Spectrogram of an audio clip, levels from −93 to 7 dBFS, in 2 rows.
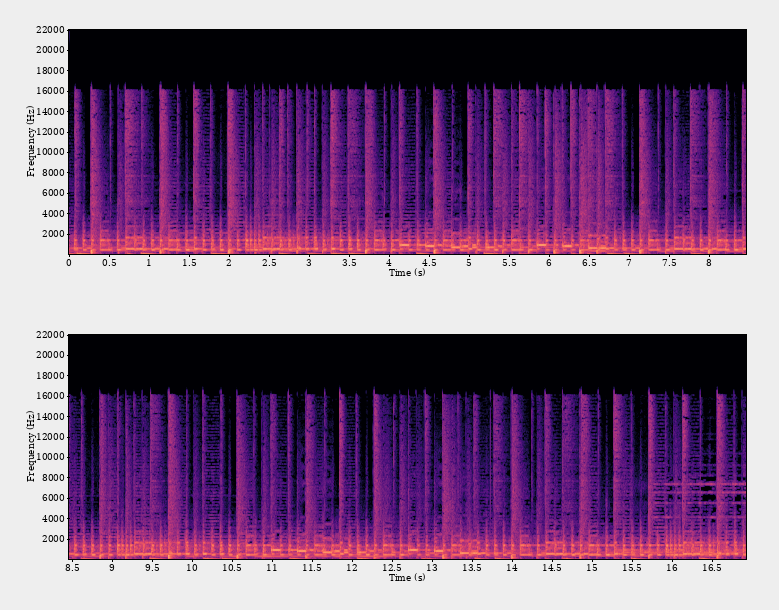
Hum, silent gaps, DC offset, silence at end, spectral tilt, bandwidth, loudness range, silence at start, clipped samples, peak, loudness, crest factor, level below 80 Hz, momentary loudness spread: none; none; under 0.1%; 0 s; -5 dB/octave; 17 kHz; 1 LU; 0 s; under 0.1%; -2 dBFS; -20 LUFS; 18 dB; -34 dBFS; 3 LU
